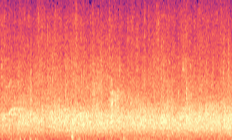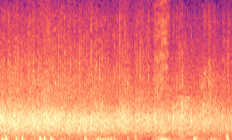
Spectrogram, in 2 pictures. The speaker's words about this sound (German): Bitte einen donnernden Applaus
